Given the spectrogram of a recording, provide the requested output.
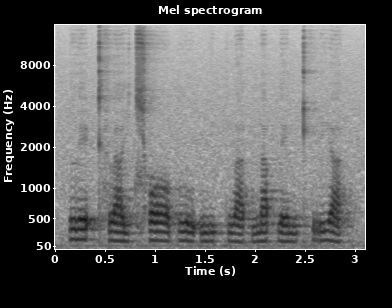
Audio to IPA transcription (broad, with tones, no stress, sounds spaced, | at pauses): l e˦˥ ʔ kʰ l a˨˩ j t͡ɕʰ ɔː˧ p l u˨˩ ʔ ŋ i˨˩ ʔ k w a˨˩ t̚ n a˦˥ p̚ l e˧ n kʰ r i˥˩ a̯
